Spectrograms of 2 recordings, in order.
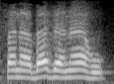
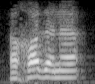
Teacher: وكذلك تجب العناية بحرفي الذال والثاء، بحرفي الذال والثاء. الذال إذا سكنت لا تقلقل · Shown in: second take · Term: سكون الذال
